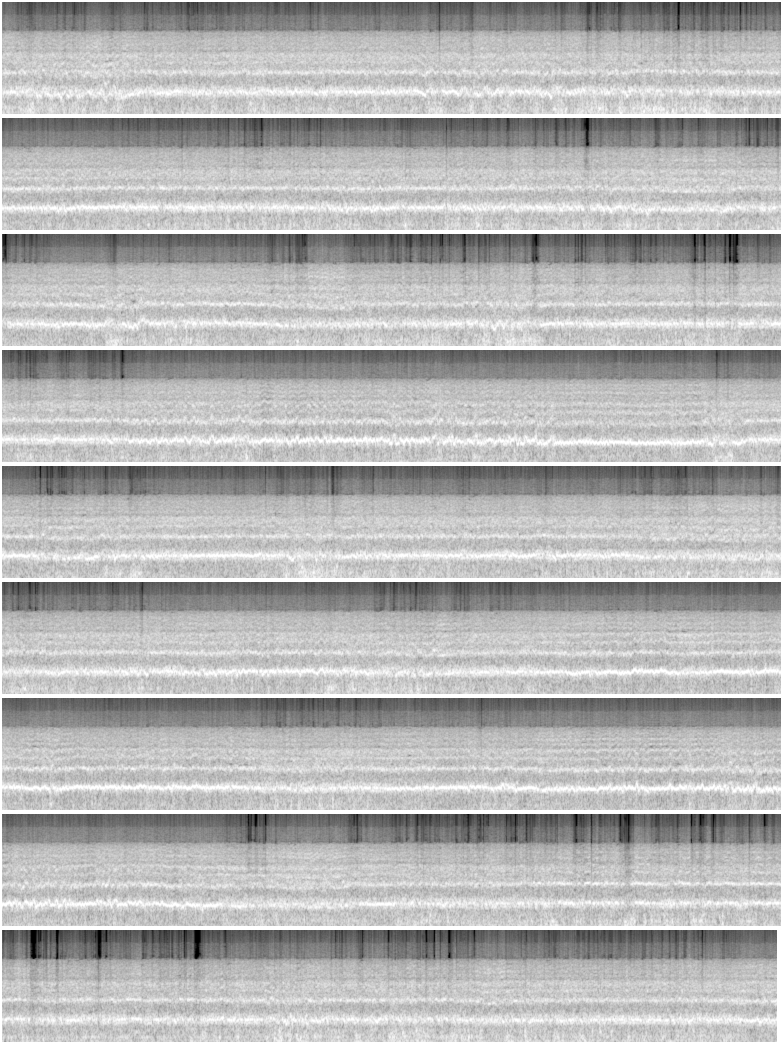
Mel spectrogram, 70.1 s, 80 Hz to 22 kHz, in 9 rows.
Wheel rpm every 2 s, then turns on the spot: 220, 230, 230, 230, 220, 230, 230, 230, 220, 220, 230, 230, 220, 190, 200, 220, 230, 230, 230, 220, 230, 220, 220, 220, 230, 230, 200, 190, 200, 230, 230, 230, 230, 230, 230.
none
